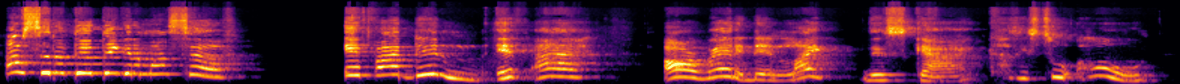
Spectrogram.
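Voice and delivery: strained falsetto telling; high put-on voice. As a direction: keep the squeaky high voice going.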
